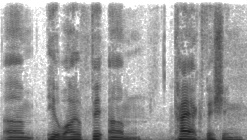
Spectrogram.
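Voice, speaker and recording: A man's voice: medium pitch, level tone, slow pace, gravelly. A man from Samoa hosting a casual comedy podcast, riffing on the news and laughing at his own bits. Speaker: host, stand-up comedian.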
